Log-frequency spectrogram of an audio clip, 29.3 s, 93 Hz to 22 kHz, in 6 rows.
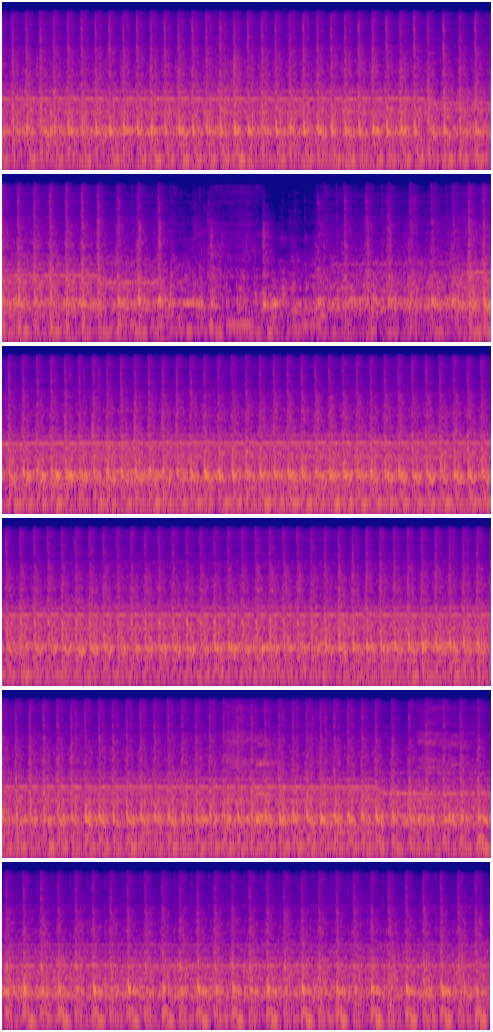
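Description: CNY E960 computerised embroidery machine stitching out a design in its hoop, its needle mechanism running in a fast, even rhythm with a steady hum. The stitching stops for about two seconds roughly a quarter of the way in, then carries on.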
